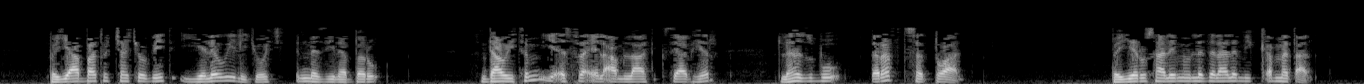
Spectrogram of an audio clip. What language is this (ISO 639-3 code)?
amh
